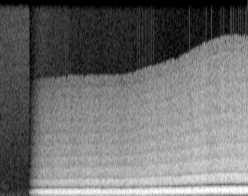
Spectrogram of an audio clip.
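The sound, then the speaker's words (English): Sonified ocean carbon outgassing data from a coastal array off New England in the Atlantic, where more released gas makes the sound louder and brighter: a steady, noisy buzzing drone begins after a short silence, holds an even level, and grows slightly brighter toward the end. “For this data nugget, outgassing will sound like this. The more gas that is released into the air, the more the sound will become louder and brighter.”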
